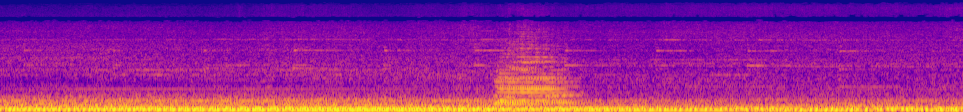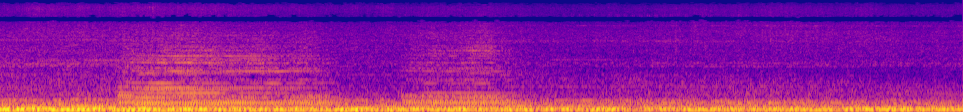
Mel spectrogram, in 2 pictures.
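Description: A string of BNSF diesel locomotives passing close by with a heavy, steady engine rumble, followed by tank cars. A train horn sounds three times over it: a short blast about four seconds in, then a longer blast and a shorter one around eight to eleven seconds.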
